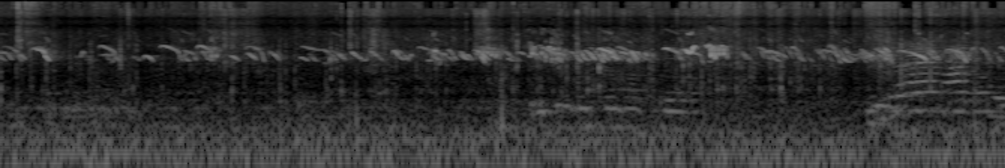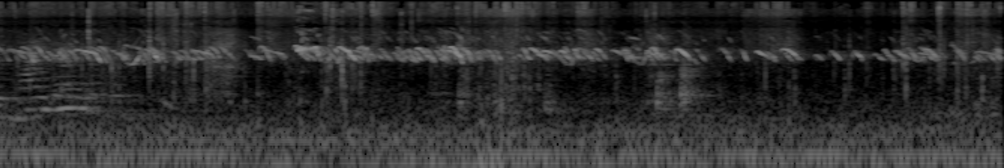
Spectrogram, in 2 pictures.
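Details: Colored chickens chirping in a dense chorus of high, overlapping peeps throughout, with lower soft clucking notes mid-way and a constant low background hum.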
